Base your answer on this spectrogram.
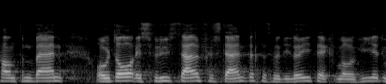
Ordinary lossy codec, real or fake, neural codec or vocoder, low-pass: none; fake; codec, 16 kHz, 2 kbps, FunCodec, trained on LibriTTS, 25 frames a second; 7.2 kHz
